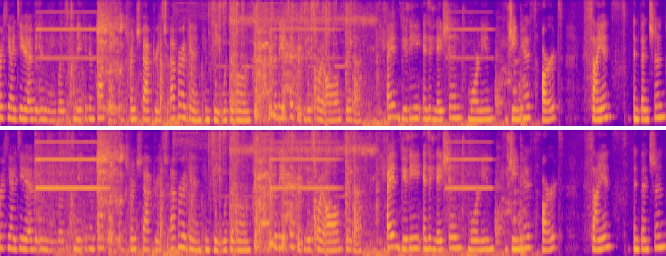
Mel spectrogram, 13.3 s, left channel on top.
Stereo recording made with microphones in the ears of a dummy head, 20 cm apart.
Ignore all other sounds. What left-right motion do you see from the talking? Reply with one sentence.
In this clip you hear the talking go right and come back.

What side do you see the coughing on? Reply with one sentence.
You can hear the coughing in the centre.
